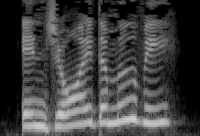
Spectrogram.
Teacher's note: notice how the intonation Rises on movie this is said in a friendly way and is followed by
